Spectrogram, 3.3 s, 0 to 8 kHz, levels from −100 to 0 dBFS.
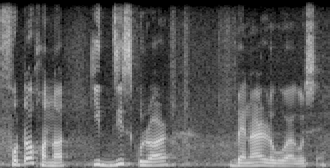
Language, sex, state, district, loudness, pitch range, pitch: Assamese, male, Assam, Sonitpur, -20 LUFS, 140-195 Hz, 170 Hz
